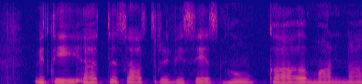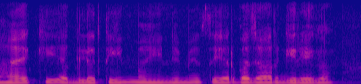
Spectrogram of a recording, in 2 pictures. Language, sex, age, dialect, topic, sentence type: Hindi, female, 18-24, Awadhi Bundeli, banking, statement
